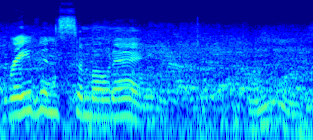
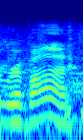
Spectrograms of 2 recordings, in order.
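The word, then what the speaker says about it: Raven-Symoné: Uh, or actually the one that I heard recently, it's Raven Simone because we've been all saying it wrong for a thousand years. I've been saying it Ravon.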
